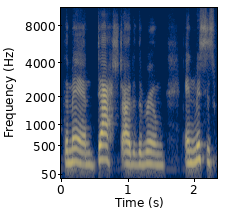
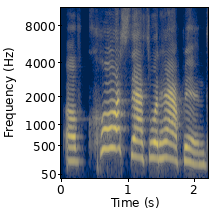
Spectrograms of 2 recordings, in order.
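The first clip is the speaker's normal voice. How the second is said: crying out; 5 semitones higher, 6 dB louder, slower than usual. A narrator's reading. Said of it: "the mother cried".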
